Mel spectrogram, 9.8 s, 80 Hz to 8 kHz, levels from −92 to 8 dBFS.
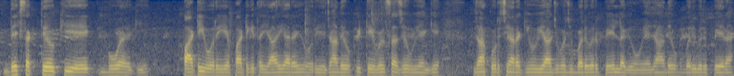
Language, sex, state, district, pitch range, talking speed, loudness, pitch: Hindi, male, Madhya Pradesh, Katni, 120-130 Hz, 275 wpm, -20 LUFS, 125 Hz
